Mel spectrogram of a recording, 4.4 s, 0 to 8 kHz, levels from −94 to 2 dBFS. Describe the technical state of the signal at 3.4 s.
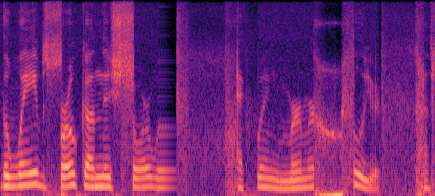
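Steady comfort noise replaces the sound from 3.14 to 3.54 s, losing 180 ms; likely sound dropped by the voice detector, which stopped sending.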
